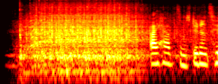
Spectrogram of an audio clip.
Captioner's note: sewing machine sounds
